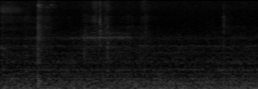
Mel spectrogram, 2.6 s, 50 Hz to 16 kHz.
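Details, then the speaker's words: 2018 Thor Four Winds 30D Atwood RV furnace that only starts after thumping the RV's side, heard from inside after banging the wall: steady low hum with an even rush of air, no knocks or scraping; blower running normally. "You can hear the fans on. It's actually heating up in here."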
